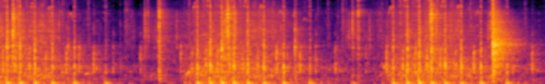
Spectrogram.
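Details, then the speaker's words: Victa two-stroke Powertorque lawn mower engine with the kill switch wire removed: repeated recoil pulls give quick compression thumps but it never fires; still no spark, so the ignition coil is faulty. "and as you can see there's clearly still no spark so that means we must have a problem with the coil in this lawn mow"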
